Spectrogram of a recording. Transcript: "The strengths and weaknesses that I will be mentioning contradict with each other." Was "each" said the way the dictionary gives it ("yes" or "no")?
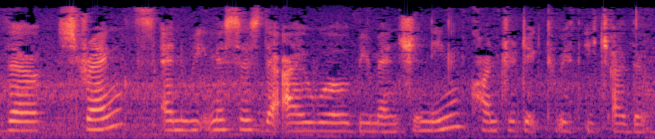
yes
